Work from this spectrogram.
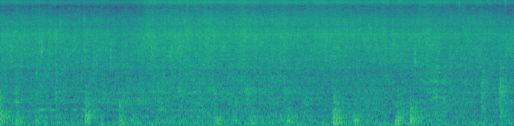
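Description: Spices with red chili flakes and cumin are stirred in a hot pan, giving a steady, close sizzle and frying hiss with occasional soft scraping clicks of the spoon throughout.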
